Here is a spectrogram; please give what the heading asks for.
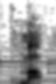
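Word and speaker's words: ما: Le mot vert se prononce ma.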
